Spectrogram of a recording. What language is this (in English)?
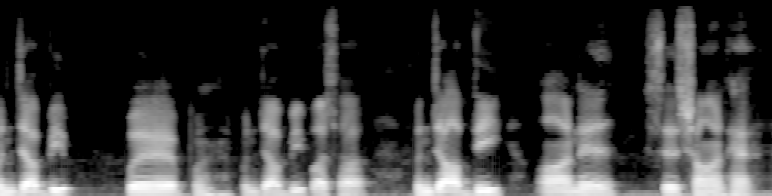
Punjabi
